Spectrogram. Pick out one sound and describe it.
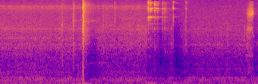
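A fishing reel clicks as a hand handles it.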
